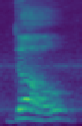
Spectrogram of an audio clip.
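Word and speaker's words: dough: Doe, D-O-U-G-H, is pronounced like doe, a deer, female deer.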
